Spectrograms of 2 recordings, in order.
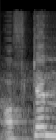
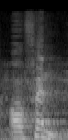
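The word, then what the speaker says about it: often: dear friend অফেন, অফেন, এটা উচ্চারণ অফটেন না, অফেন, অফেন ওয়ান্ট, প্রায়ই চায়, গুড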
